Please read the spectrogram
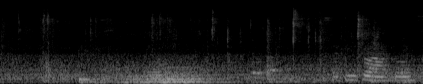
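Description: Faint, indistinct voices murmuring in a quiet hall, with a few light clicks. A short voice sounds near the end.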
